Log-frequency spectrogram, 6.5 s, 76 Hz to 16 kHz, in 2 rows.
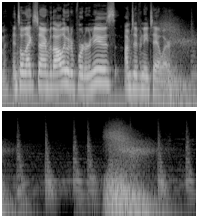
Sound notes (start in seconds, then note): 2.9 air wooshing; 3.9 quiet electronic music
